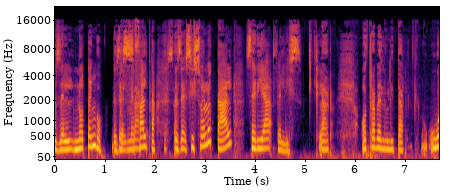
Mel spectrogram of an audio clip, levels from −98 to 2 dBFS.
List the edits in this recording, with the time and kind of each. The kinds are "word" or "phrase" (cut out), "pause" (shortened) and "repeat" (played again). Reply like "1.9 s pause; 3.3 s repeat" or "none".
3.1 s word; 4.4 s word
